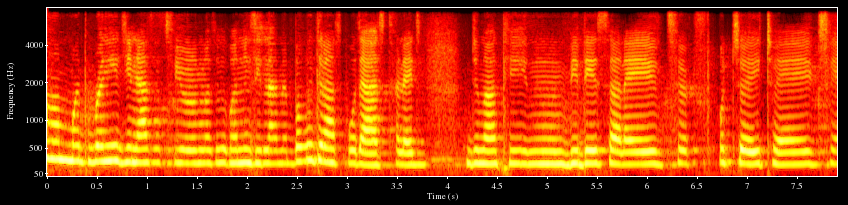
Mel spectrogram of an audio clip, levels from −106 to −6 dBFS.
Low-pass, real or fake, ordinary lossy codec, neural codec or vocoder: 7.2 kHz; fake; none; codec, 16 kHz, 0.5 kbps, X-Codec, HuBERT features, trained on balanced general audio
